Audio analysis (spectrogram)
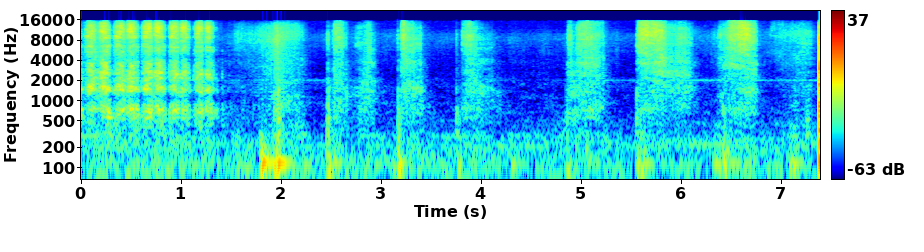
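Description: A white plastic stylus tip strokes and taps across the glass touchscreen of an iPad resting on a desk while coloring. The clip opens with a quick run of scratchy back-and-forth rubbing, then settles into separate soft, hissy strokes broken by light, dull taps on the glass.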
